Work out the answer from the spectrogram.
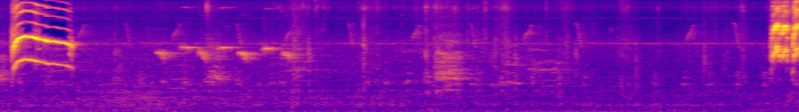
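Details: Female greater green leafbird calling, used as a lure to get males singing. A single loud downslurred whistle opens, followed by quiet faint chirps and a short harsh burst at the very end.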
